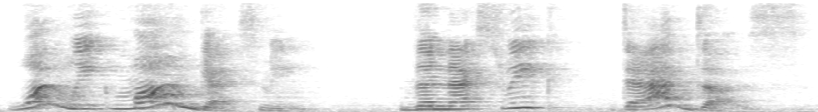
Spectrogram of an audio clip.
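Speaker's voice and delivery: gentle storybook reading; reading to children. A narrator's reading. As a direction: read each child's page to the class. Teacher reads picture book aloud.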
